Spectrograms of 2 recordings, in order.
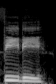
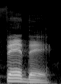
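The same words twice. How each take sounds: First: The name is said with an English accent. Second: The name is said with a Spanish accent. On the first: The speaker calls it wrong. "it's not Fede. I've heard you guys say Fede" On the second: The speaker calls it right.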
